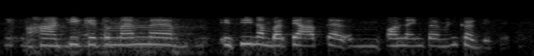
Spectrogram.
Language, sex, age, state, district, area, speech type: Hindi, female, 18-30, Madhya Pradesh, Chhindwara, urban, conversation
